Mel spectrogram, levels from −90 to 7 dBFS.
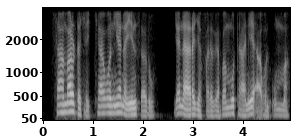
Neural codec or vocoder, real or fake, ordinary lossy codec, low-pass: codec, 24 kHz, 3 kbps, HILCodec; fake; none; 3.6 kHz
